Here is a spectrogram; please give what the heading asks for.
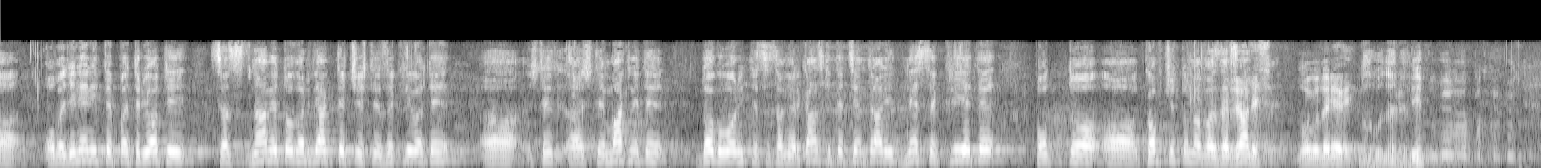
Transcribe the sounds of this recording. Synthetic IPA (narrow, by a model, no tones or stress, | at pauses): obɛd̪inɛnit̪ɛpat̪ɾiɔt̪isasznamɛt̪ovəɾvjaxt̪ɛt͡ʃɛʃt̪ɛzakɾivat̪ɛ | ʃt̪ɛʃt̪ɛmaxnɛt̪ɛ | d̪ɔɡovoɾit̪ɛsasɐmɛɾikanskit̪ɛt̪sɛnt̪ɾalid̪nɛsːɛkɾiɛt̪ɛ | pot̪ | kɔpt͡ʃɛt̪onavɐzd̪əɾʒalisɛblˠɐɡod̪aɾaviblˠɐ̰ɡo̰d̪a̰ɾʲə̰vi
